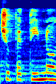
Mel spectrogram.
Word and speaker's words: Chupetinho: Cara bacanya Cupetinho gitu ya.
